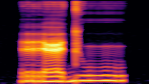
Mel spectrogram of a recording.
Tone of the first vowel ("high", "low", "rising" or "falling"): low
